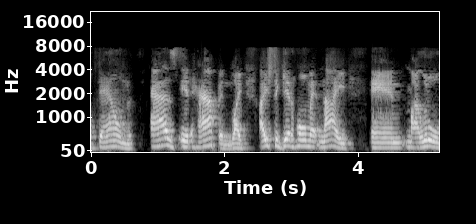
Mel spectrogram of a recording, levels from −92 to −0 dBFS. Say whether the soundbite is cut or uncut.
uncut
